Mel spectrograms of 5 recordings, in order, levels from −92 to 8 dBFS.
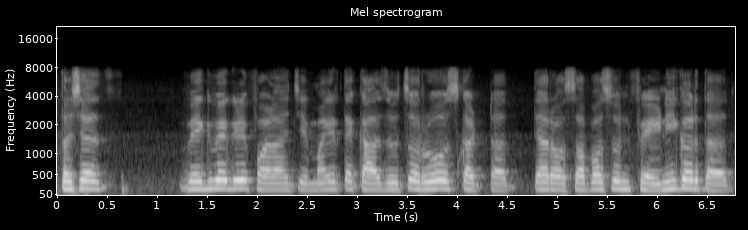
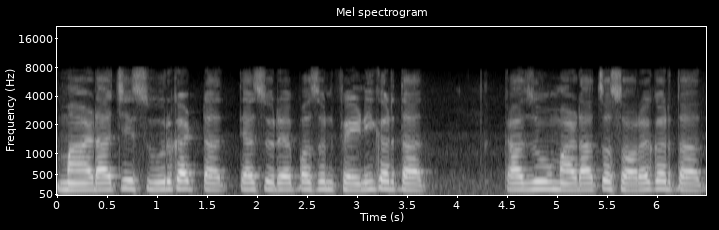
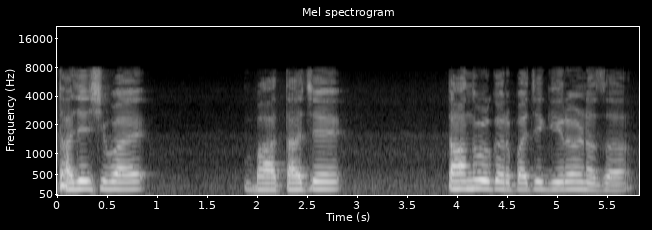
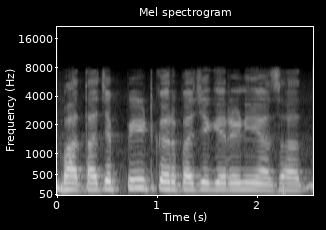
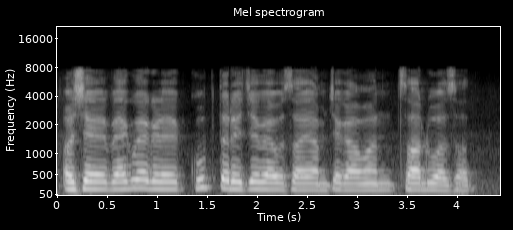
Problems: none marked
